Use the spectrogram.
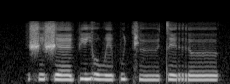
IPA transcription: ʃ e ʃ ɛː pʲ ɵ j o w e p u c ʉː t e r ɵː

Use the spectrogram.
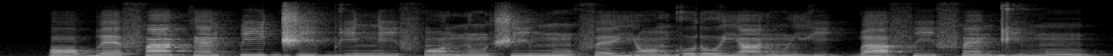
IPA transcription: ɔ˧ b ɛ˧ f ã˦ k ɛ̃˧ k͡p i˦ d͡ʒ i˦˨ b i˧ n i˨ f ɔ̃˨ n ũ˧ ʃ i˦ m ũ˦˨ f ɛ˨ j ɔ̃˧ ɡ o˦ ɾ o˦˨ j ã˨ ɾ ũ˨ j i˨ ɡ͡b a˨˦ f i˦ f ɛ̃˦˨ ɡ i˧ m ũ˧

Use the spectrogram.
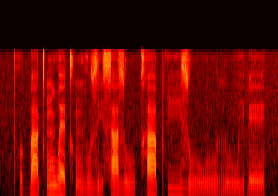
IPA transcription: pʰ ʊ˨ ɡ͡b a˨ kʼ ũ˦ w ɛ˦˨ kʰ ũ˨ v u˦ z i˨ s a˦ z uː˦ kʰ a˦ pʰ iː˦ z uː˦˨ w uː˦ r u˨ w i˦ ɗ e˦

